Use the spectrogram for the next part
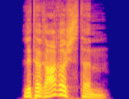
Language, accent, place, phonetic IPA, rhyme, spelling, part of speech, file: German, Germany, Berlin, [lɪtəˈʁaːʁɪʃstəm], -aːʁɪʃstəm, literarischstem, adjective, De-literarischstem.ogg
- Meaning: strong dative masculine/neuter singular superlative degree of literarisch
